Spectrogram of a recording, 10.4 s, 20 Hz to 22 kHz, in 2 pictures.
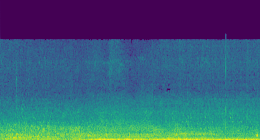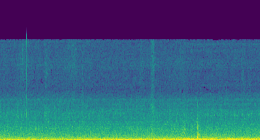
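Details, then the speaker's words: Mercedes-Benz at 203,000 km, free rev test recorded inside a car wash with the exhaust note echoing: a deep, even note swells smoothly as revs rise and hold, no knocks or misses, plenty of power; healthy engine. "there you go that's a sound test for you it's uh it's got plenty of power 203 000 kilometers and it still sounds good"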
